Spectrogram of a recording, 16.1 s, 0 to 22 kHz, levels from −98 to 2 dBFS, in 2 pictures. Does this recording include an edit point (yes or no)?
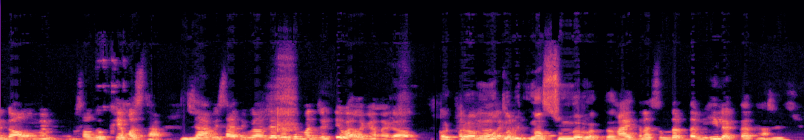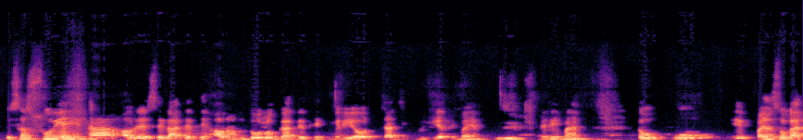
no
